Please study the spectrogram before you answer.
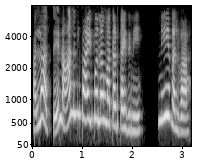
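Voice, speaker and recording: A woman's voice: extremely high pitch, sing-song, fast talker, pushed and bright, exaggerated voice. A woman voicing a lazy, sleep-loving young daughter-in-law in a cartoon comedy, cheeky and argumentative. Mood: defiant. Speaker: narrator addressing viewers.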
